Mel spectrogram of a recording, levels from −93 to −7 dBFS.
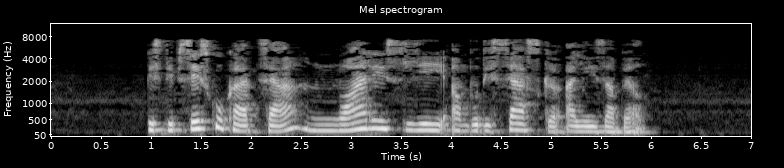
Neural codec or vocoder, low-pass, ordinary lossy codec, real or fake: codec, 16 kHz, 8 kbps, FreqCodec, larger model; 7.2 kHz; MP3, 32 kbps; fake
